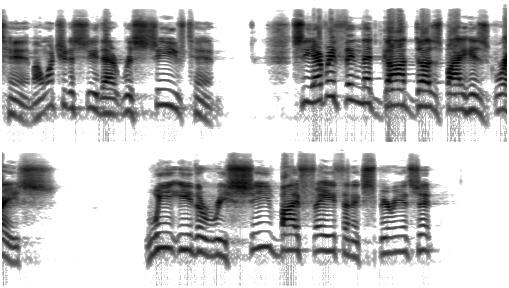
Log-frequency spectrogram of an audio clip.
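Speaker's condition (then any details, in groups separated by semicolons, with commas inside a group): No condition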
